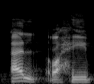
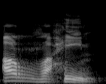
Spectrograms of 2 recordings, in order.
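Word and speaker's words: الرحيم: We don't say Al-Rahman, Al-Rahim. We say Ar-Rahman, Ar-Rahim. We merge it and we put an emphasis on the R.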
